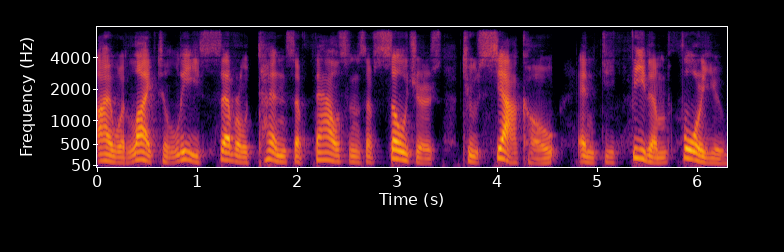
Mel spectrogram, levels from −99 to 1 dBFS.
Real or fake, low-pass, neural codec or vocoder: fake; 7.2 kHz; codec, 44.1 kHz, 7.8 kbps, DAC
